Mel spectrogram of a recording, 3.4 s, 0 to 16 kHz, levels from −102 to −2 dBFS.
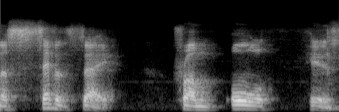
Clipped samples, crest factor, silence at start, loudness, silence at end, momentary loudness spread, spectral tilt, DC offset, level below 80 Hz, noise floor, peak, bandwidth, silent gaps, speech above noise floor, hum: under 0.1%; 18 dB; 0 s; -28 LUFS; 0 s; 12 LU; -3.5 dB/octave; under 0.1%; -76 dBFS; -80 dBFS; -10 dBFS; 7.6 kHz; none; 52 dB; none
